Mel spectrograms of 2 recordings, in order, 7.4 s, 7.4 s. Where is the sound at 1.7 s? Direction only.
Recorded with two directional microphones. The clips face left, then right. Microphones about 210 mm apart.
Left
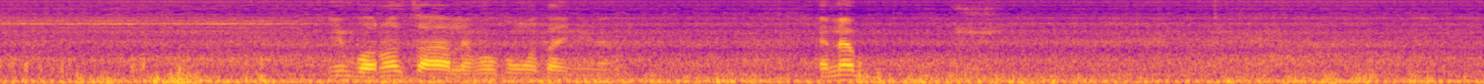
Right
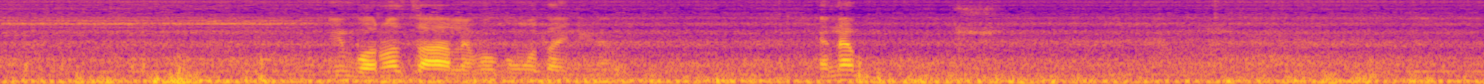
20° left (ahead or behind).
